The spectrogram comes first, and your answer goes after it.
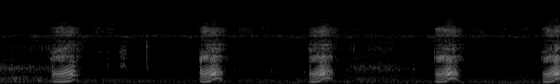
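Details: A giant sulcata tortoise gives noisy, buzzy grunts with a wobbling pitch, four full calls about 1.4 seconds apart and a fifth beginning at the end, set against a low steady hum.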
